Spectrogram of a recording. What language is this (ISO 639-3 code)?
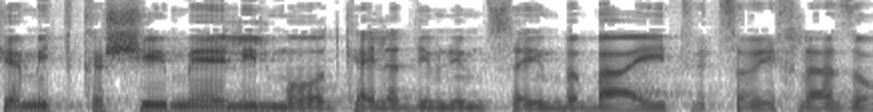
heb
